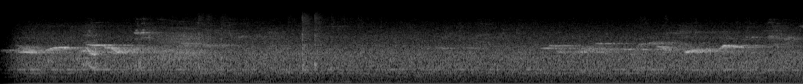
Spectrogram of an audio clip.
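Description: Wild birds chirping and whistling in short calls, bunched in the first second or so and again near the end, over a steady background hiss of forest ambience.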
